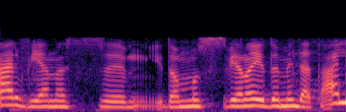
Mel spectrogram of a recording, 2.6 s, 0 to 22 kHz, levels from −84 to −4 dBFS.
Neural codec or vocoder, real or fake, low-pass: vocoder, 44.1 kHz, 128 mel bands every 256 samples, BigVGAN v2; fake; 5.4 kHz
